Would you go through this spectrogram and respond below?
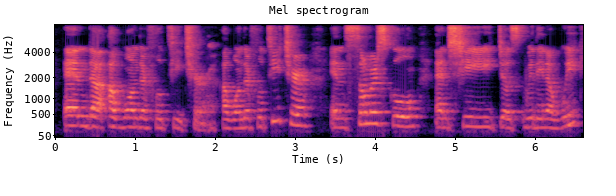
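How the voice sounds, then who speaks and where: A woman's voice: mid-range voice, fairly bright tone. A woman, giving an earnest public presentation as a parent advocate and repeating phrases for emphasis. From Puerto Rico. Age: 50s. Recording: roomy echo.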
